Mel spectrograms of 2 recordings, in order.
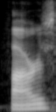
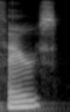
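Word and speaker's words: Fares: It's pronounced Fairs, not Fairs. Fars, not Fairs.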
